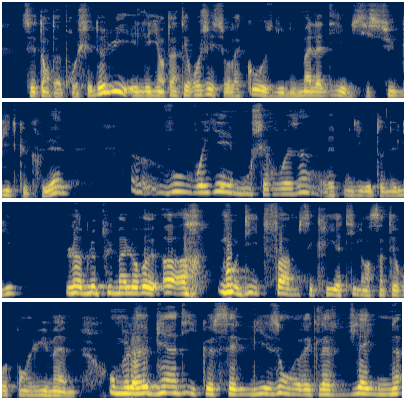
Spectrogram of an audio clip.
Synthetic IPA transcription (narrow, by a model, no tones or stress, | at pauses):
set̪ɑ̃t̪apχɔʃed̪əlɥielejɑ̃t̪ɛ̃t̪eʁɔʒesyʁlakozd̪ynmalad̪iosisybit̪kəkχyɛl | vuvwajemɔ̃ʃɛʁvwazɛ̃ʁepɔ̃d̪ilət̪ɔnəlje | lɔmləplymaləʁøʔamod̪it̪famsekχijat̪ʰilɑ̃sɛ̃t̪eʁɔ̃pɑ̃lɥimɛmɔ̃məlavɛbjɛ̃d̪ikəsɛljezɔ̃avɛklavjɛjn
